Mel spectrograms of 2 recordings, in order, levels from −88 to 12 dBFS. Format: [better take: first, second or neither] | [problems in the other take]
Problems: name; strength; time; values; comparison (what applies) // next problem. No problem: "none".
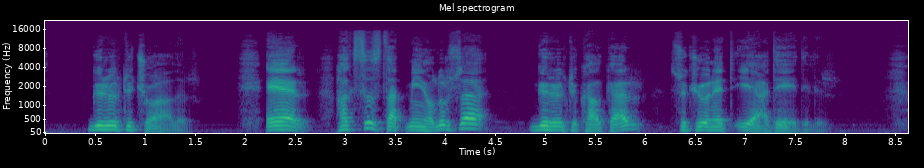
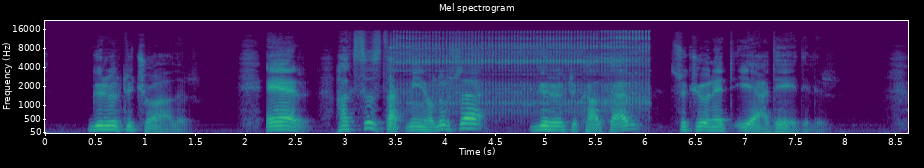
first | alarm; noticeable; from 3.5 to 6 s; peak 5 dB below the speech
